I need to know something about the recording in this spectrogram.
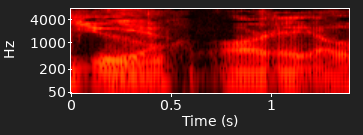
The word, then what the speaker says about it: pleural: So he's got broken ribs and it says here, am I pronouncing plural? A pleural Like effusion. plural, It's like a little more hard. P-L-E-U-R-A-L, pleural effusion.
